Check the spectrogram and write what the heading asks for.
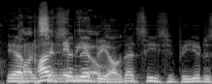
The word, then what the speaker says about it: Ponzinibbio: How do you pronounce it? Ponzinibbio. Yeah, Ponzinibbio.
